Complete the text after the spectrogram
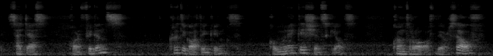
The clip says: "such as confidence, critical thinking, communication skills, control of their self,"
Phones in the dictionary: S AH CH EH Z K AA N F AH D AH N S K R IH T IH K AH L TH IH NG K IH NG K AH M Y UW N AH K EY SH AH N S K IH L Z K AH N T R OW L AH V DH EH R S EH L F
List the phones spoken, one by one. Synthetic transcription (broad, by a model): S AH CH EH S K AA N F AH D AH N S K R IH T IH K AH L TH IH NG K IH NG K AH M Y UW N AH K EY SH AH N S K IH L S K AH N T R OW L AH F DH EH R S EH L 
